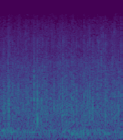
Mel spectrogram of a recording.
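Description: Steady rain pattering on a cramped four-person tent that is leaking from the roof, with water seeping in from the side: a dense, even hiss of countless drops with small irregular ticks, moderately loud and continuous, with no voices.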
